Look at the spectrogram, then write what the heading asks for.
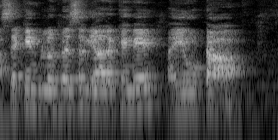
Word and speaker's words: aorta: अब left ventricle से ये blood finally आयोटा, second blood vessel याद रखेंगे, आयोटा, AORTA, आर भी है लेकिन आर साइलेंट रहता है तो बोलेंगे क्या, आयोटा।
